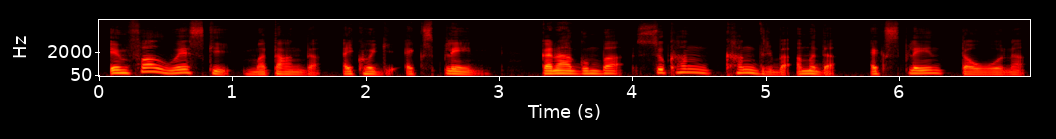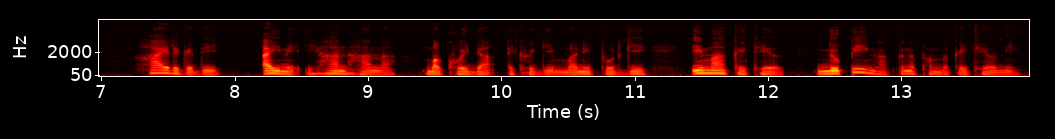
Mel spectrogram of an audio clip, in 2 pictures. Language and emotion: Manipuri, neutral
